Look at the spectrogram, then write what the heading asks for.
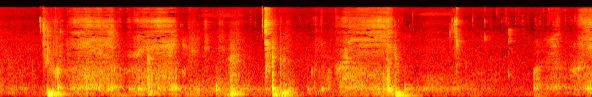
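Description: Close-miked chewing and wet mouth smacks of someone eating rice and fish curry by hand, with sharper smacks about half a second, about two and a half seconds and about four seconds in.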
